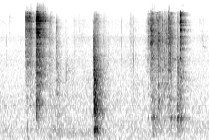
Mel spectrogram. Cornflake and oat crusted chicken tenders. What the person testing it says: You can hear how crispy they've gotten since they've been in the oven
